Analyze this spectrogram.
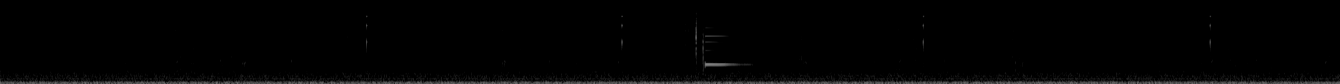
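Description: Short soft clicks sound as items are moved around a game menu.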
